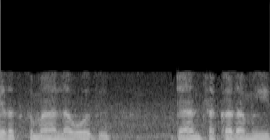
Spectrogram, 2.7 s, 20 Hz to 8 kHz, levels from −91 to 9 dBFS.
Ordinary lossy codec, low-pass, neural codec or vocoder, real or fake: AAC, 16 kbps; 7.2 kHz; codec, 16 kHz in and 24 kHz out, 1 kbps, XY-Tokenizer; fake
